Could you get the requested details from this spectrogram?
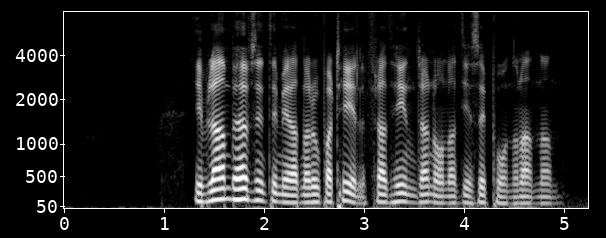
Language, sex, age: Swedish, male, 42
